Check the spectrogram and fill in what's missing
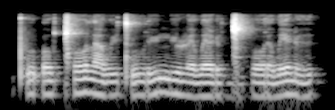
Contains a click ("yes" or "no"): yes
